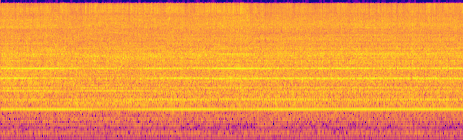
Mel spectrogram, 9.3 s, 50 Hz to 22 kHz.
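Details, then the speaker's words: 1988 Rutland lathe roughing the major diameter of a 1/8-scale steam wagon axle blank between chuck and center with new insert tooling, about 25 thousandths cut; steady even cutting hum with bright constant ring, no chatter, normal roughing cut. "That's coming off pretty good right there. [Applause] Really nice finish right there."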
